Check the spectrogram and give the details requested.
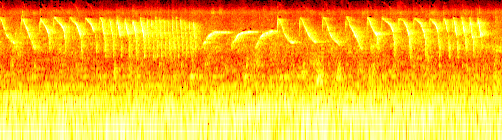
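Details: White-headed munia singing canary-style phrases, used for song tutoring: rapid series of high, steeply falling whistled sweeps, a few slower upward-curving notes midway, then another fast descending run, over steady low background hum.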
